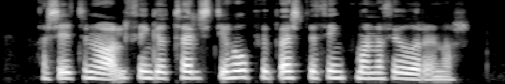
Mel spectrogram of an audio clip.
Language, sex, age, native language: Icelandic, female, 40-49, Icelandic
